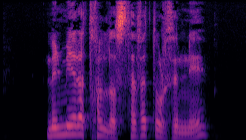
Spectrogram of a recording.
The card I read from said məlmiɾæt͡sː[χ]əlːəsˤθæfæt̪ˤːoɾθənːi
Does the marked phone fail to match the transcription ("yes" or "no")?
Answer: no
